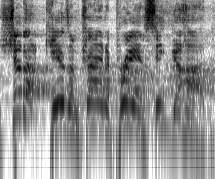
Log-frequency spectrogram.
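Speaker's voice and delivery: loud, high-pitched parental yell, hammed up; mock exasperated shout. Preacher re-enacts interrupted prayer, yelling at his kids.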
